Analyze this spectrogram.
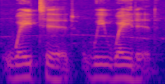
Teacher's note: wait, it has that T sound, so we know that it's going to, the ED is going to be an id, waited, we waited.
